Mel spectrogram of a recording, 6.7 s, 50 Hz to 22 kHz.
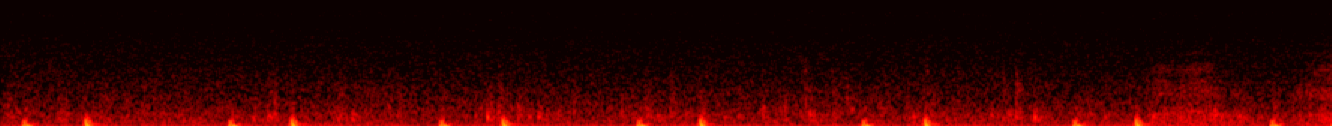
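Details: Woman's own heartbeat recorded lying in bed at night with rain in the background: steady low double thumps at about 57 beats a minute over a soft hum; normal resting heartbeat.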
